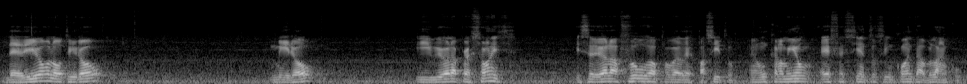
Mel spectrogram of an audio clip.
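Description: The audio is poor, with street noise behind the speaker: an older man giving a hesitant outdoor street interview as a witness on a covered sidewalk. His mid-range voice is a little fast yet broken by long pauses, and he retells events plainly with fillers.

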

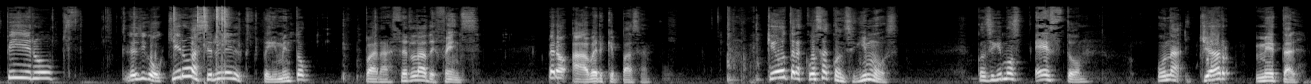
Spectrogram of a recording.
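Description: Lively, chatty Mexican man. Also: sits high, a little slow, long pauses. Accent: Mexican Spanish. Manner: chatty, joking, self-deprecating. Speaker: toy-collecting channel host. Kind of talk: casual show-and-tell vlog.

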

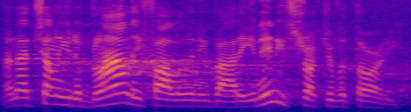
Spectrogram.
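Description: Very fast and forceful, this preacher's bright, fairly high voice is expressive as he addresses the congregation in a folksy way and surges into emphatic bursts. The sermon echoes through a large church hall with a little background noise.

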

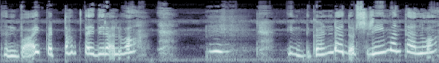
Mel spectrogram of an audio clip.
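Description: A woman's voice: very high-pitched, animated, a little slow, background noise, heavily acted. A woman playing a young wife, a rich man's daughter who was tricked, sobbing through laughter in a comic village skit. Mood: bitter.

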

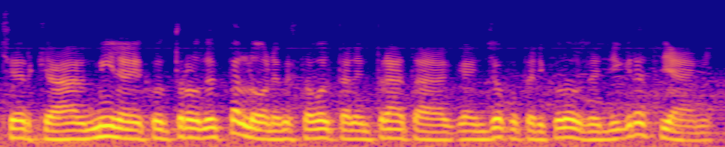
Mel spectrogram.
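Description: A man giving measured live football commentary in a 1980s TV broadcast style, hesitating now and then mid-sentence. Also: medium pitch, narrow, tinny audio. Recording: old TV broadcast, steady stadium noise.

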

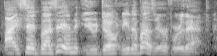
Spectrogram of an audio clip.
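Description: A man's voice: sits high, normal speed, fairly bright tone. A man hosting a puppet comedy game show with a bombastic showman manner. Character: orange furry host puppet.

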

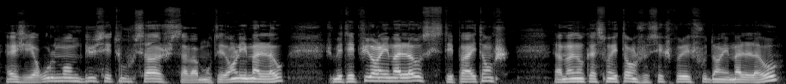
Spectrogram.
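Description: A man from France vlogging in a relaxed, chatty way, full of fillers, filming with a handheld camera near his van. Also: medium pitch, very fast, no room sound. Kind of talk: casual vlog chat.

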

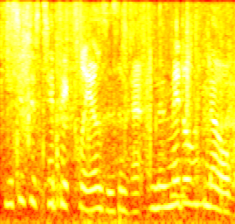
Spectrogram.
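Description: A woman's voice: on the high side, racing. A woman chatting casually outdoors as a travel companion. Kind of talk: casual chat. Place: outdoors in the countryside. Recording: loud outdoor and motorbike noise.

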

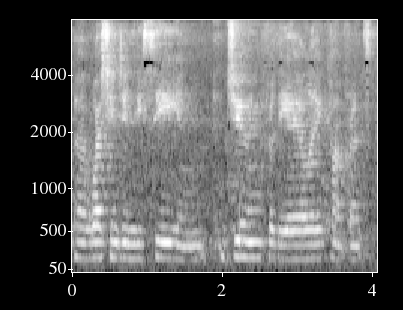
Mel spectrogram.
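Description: A school librarian gives a conversational talk at a conference, telling a story full of ums and restarts. Her voice is fairly low with little pitch movement, at a normal speed. The recording was made from far off in an echoey conference hall with crowd noise in the background.

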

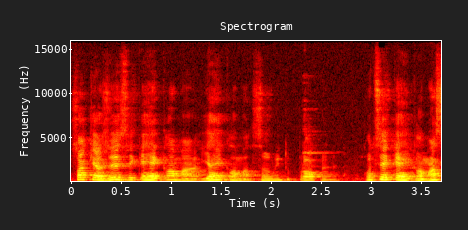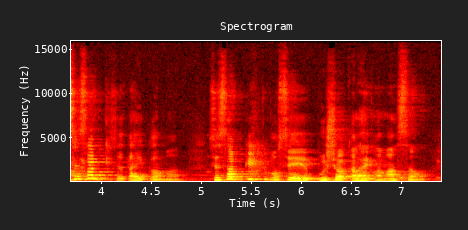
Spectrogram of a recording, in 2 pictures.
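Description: Brazilian man, stand-up comic, rapid-fire, crude slang, roomy echoing venue. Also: sits high. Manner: animated, crude slang, shouted punchlines. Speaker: stand-up comedian. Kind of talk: stand-up comedy set. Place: comedy show stage before an audience.

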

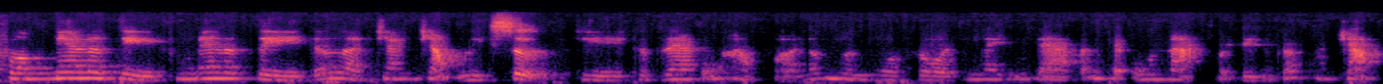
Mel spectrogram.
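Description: A woman English teacher with a Vietnamese accent, pitched a little high, working through new words and reading a passage aloud. She models each word twice, slowly. The recording is roomy and muffled, with faint noise behind her. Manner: explains words slowly, models pronunciation with repetitions. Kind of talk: vocabulary lesson and reading aloud. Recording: echoey room, dull lo-fi audio with faint noise.

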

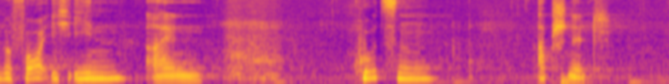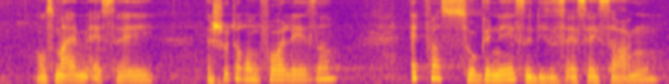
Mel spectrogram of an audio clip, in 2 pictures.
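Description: A woman's voice: fairly low pitch, darkish tone, a little hiss or hum. Thoughtful woman speaking in a big hall. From Germany. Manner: thoughtful, halting, with pauses and fillers. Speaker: author. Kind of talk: reflective talk before a reading. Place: large theatre stage. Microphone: stand mic, seated. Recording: reverberant hall.

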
